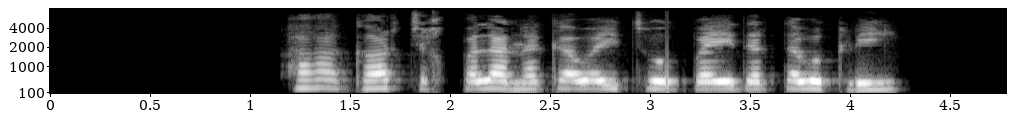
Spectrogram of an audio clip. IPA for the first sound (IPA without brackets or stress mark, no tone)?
h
